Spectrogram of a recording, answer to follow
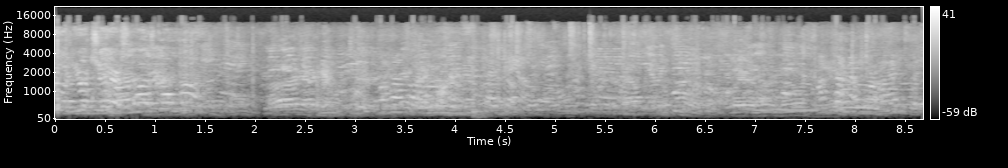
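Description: Indistinct chatter of many people talking at once, overlapping conversation with no single clear voice.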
